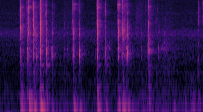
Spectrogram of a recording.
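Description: Typing on a computer keyboard: irregular runs of keystrokes with short pauses between them.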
